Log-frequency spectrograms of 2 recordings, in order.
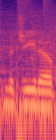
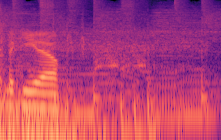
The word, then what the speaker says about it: Megido: the megido for so which for some reason I keep mispronouncing is magito but it's megido that was quite the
